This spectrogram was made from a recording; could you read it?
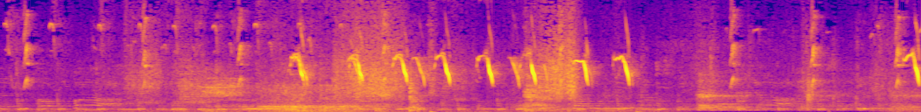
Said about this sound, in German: Warte mal. Hier ist ein kleiner Vogel aus dem Nest.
